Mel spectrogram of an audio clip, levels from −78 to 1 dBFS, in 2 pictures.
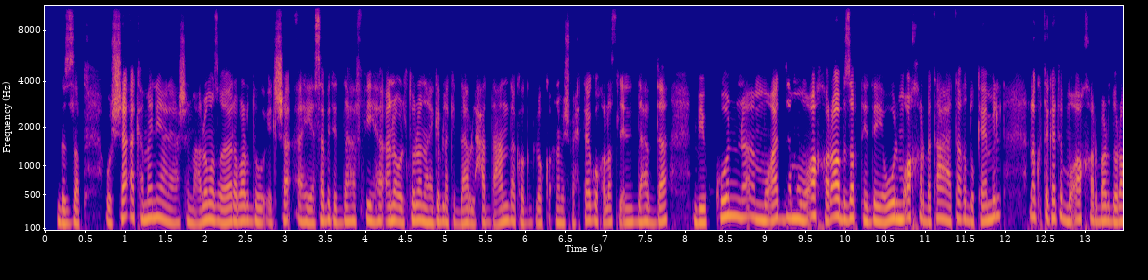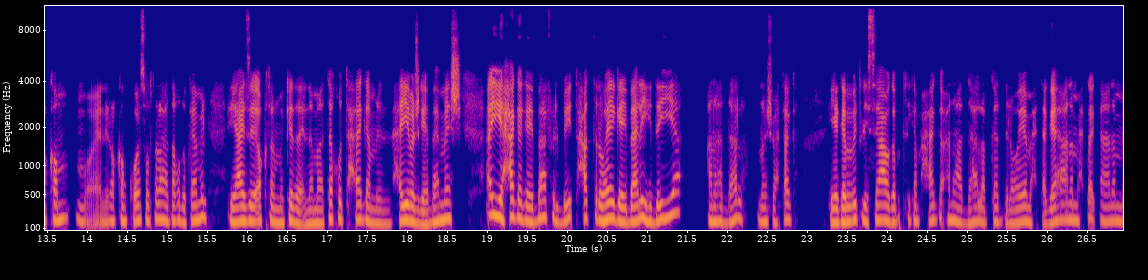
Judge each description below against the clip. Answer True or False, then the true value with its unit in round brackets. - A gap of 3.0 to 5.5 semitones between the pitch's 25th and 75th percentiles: False (2.6 semitones)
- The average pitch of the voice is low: False (170 Hz)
